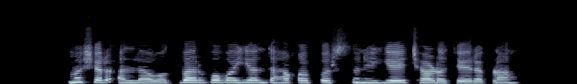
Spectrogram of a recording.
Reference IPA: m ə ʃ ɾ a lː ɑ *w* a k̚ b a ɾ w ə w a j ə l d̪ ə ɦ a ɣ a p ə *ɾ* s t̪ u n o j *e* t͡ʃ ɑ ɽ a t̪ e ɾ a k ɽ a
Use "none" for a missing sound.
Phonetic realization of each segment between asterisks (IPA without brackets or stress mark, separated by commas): w, ɾ, e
